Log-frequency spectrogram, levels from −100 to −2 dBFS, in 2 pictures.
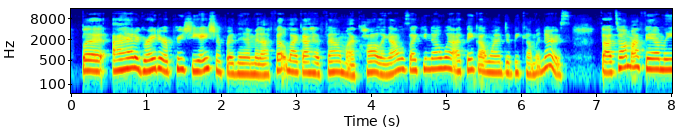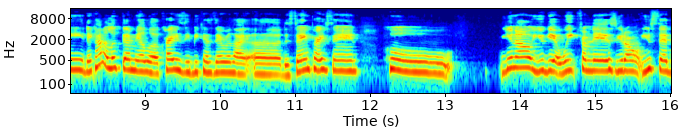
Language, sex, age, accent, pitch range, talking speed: English, female, 20-39, American, 215-275 Hz, 240 wpm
